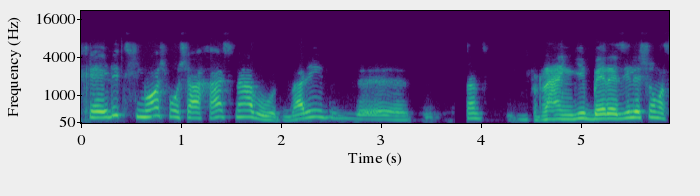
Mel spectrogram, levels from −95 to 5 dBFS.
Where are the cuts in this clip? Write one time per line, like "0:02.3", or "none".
none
